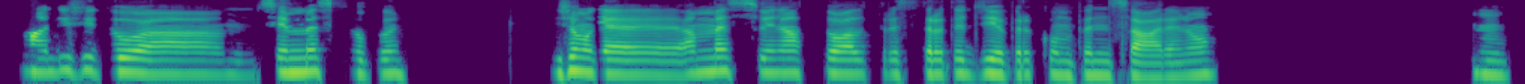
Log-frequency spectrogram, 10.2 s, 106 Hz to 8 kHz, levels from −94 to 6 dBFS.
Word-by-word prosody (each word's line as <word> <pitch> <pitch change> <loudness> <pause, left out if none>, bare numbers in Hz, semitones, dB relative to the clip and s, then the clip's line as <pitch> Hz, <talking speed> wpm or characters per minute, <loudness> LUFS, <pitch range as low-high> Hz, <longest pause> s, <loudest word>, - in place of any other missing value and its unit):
Ah, 205 -1 +6
dici 215 +1 -5
tu 205 - -1
ah 185 -2 +2
mhmm, 175 -1 -16
si 185 +5 -5
è - - +7
messo 200 -1 0
con 190 0 -4 1.0
diciamo 205 +1 +3
che 180 -2 +2
ha 185 - +1
messo 210 0 0
in 200 0 -1
atto 195 0 0
altre 185 0 0
strategie 185 0 0
per 180 0 -5
compensare, 170 -3 -1
no? 180 +2 -4 1.7
Mh. 180 -2 -4
185 Hz, 125 wpm, -22 LUFS, 180-200 Hz, 1.7 s, è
